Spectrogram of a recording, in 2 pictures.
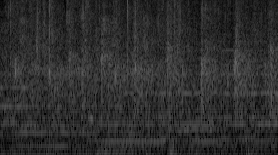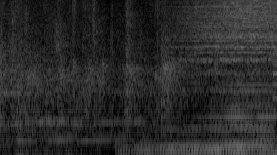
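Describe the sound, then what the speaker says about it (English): Audience applause at a leadership and excellence awards ceremony, a broad wash of clapping mixed with steady music tones and a swelling lift toward the end. "Please give him a round of applause."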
